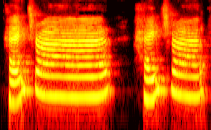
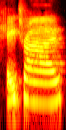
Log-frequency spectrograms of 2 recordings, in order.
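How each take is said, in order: First: Higher, lilting call with a rising end; playful higher hello to her viewers; sing-song greeting. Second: Said in the usual way. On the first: Real, not acted. Repeats greeting sing-song to audience.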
